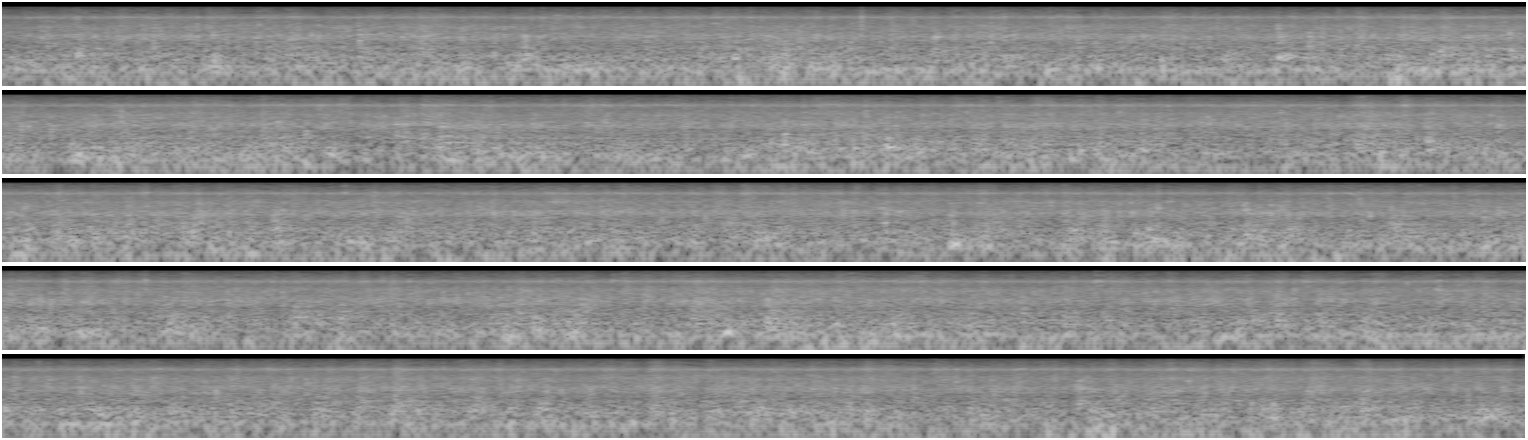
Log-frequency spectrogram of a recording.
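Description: A hailstorm: heavy rain mixed with hail falling steadily onto a wet street, a dense unbroken hiss with no let-up.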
